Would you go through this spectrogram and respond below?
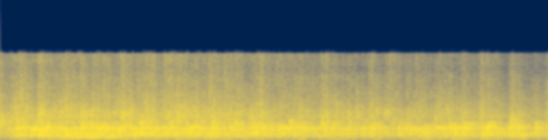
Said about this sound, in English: So, audience, you guys have been super great in terms of everything that we've been doing. Give yourself a round of applause to start with.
